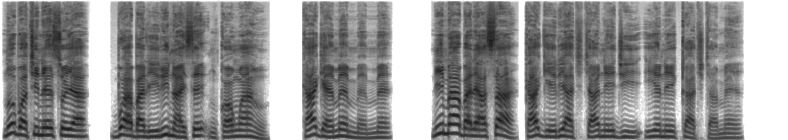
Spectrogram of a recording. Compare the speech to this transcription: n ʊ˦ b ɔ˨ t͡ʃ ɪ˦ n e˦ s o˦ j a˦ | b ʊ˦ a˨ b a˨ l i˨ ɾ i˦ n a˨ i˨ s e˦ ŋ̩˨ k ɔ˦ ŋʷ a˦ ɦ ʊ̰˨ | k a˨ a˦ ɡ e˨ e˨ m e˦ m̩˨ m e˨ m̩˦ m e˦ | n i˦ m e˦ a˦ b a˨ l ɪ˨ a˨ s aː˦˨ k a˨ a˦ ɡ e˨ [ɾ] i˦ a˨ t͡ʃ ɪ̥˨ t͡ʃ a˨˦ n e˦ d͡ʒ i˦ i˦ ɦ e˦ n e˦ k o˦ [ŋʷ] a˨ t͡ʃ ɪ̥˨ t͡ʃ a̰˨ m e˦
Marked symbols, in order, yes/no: yes, no

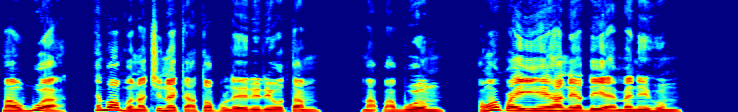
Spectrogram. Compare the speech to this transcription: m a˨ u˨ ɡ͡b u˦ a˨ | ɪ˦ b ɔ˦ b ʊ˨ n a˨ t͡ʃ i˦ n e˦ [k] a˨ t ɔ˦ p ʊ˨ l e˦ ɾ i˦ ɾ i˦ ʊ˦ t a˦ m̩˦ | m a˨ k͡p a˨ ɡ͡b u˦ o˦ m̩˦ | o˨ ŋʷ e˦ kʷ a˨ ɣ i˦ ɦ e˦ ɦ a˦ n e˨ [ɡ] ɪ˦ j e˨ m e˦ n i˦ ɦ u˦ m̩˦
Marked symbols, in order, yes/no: yes, no

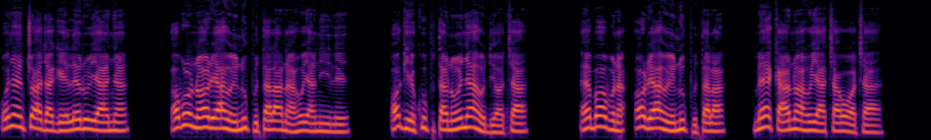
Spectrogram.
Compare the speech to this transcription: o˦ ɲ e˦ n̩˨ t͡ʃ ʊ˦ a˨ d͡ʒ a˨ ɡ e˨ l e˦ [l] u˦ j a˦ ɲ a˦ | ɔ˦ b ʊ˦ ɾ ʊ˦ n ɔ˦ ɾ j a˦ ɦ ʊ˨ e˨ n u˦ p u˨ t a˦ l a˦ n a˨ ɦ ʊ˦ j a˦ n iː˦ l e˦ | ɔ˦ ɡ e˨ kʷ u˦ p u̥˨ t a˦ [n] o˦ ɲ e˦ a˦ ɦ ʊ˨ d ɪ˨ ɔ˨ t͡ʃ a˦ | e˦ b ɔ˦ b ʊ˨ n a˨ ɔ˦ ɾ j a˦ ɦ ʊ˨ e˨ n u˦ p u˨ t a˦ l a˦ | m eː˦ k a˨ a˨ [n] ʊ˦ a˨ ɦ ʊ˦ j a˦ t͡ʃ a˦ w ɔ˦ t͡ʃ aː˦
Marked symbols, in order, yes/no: no, yes, yes

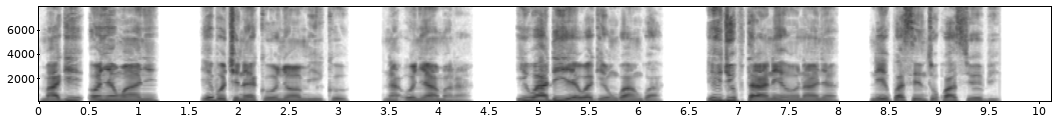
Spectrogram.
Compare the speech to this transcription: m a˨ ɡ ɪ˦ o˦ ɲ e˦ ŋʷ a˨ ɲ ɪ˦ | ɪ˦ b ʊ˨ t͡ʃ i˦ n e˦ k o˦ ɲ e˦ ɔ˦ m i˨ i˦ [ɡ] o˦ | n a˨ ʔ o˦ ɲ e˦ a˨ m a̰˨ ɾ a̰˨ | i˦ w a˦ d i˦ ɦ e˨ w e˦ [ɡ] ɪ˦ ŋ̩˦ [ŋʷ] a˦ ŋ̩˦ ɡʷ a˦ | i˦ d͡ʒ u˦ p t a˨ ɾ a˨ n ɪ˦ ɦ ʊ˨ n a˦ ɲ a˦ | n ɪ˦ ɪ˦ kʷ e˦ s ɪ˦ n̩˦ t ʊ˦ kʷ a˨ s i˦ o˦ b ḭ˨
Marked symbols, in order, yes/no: no, yes, no

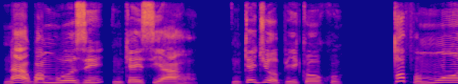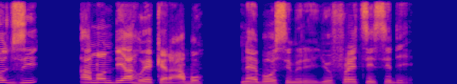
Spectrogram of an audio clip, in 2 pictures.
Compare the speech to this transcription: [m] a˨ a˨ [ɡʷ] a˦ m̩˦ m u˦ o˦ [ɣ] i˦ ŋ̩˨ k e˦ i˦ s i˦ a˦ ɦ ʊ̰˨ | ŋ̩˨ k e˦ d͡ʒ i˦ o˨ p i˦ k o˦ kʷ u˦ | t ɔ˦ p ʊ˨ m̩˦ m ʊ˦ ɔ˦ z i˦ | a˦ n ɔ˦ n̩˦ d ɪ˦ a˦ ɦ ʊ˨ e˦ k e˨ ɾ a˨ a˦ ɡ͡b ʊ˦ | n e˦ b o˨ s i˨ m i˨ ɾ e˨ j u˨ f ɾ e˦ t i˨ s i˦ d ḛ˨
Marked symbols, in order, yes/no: no, yes, no

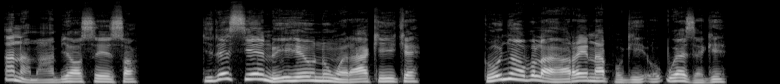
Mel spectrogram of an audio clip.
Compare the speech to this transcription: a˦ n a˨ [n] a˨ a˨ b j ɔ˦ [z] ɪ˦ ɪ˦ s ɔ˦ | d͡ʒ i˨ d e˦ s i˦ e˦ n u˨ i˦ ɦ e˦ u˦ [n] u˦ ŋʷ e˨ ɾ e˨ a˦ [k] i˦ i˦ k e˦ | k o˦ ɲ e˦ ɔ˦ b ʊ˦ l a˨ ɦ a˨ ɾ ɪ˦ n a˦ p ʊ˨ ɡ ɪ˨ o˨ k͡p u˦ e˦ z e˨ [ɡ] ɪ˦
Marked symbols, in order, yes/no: no, no, yes, yes, yes

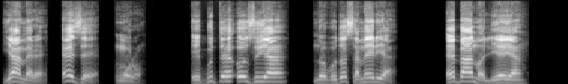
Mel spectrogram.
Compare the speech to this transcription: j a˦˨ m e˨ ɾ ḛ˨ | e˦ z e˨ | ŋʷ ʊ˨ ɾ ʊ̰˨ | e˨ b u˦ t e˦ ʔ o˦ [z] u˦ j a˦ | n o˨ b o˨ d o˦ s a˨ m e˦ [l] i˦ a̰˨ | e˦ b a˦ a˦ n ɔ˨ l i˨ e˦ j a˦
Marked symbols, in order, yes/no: yes, no

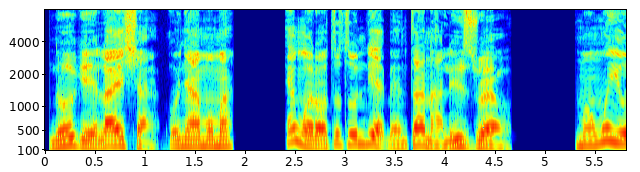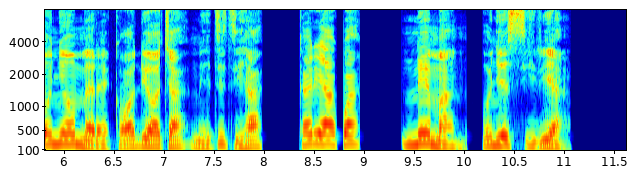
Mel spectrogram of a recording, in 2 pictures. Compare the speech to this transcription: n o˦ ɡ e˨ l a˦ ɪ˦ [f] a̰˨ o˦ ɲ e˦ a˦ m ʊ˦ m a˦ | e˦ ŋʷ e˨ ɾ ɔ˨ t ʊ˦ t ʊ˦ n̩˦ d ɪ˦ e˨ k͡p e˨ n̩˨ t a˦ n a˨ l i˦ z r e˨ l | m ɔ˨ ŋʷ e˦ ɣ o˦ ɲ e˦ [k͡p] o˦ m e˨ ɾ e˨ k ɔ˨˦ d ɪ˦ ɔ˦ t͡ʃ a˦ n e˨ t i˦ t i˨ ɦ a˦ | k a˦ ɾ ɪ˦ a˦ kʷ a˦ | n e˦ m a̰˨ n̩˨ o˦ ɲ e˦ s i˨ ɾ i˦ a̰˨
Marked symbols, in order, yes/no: no, no

